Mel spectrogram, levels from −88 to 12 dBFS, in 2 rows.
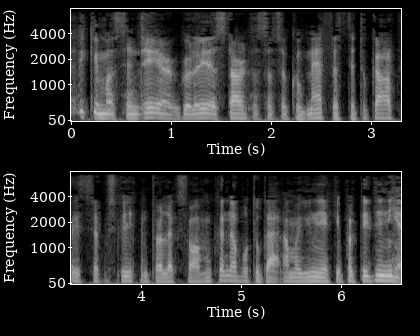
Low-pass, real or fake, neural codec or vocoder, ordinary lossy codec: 7.2 kHz; fake; codec, 16 kHz in and 24 kHz out, 0.4 kbps, LongCat-Audio-Codec, two codebook decoder; MP3, 32 kbps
